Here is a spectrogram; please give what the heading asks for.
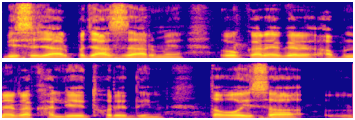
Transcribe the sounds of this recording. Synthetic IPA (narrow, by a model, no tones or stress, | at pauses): biːsɦəd͡ʒaɾpət͡ʃaːsɦəzaɾmẽokəɾəɡəɾə̰pneɾəkʰəliet̪ʰoɾed̪in | t̪ɔoɦisə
